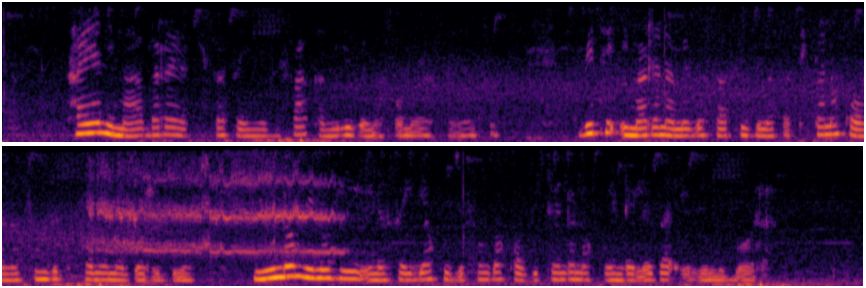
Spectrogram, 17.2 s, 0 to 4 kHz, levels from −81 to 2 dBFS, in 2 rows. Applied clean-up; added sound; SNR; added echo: none; Bird + Motor vehicle (road); 15 dB; none.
